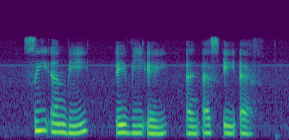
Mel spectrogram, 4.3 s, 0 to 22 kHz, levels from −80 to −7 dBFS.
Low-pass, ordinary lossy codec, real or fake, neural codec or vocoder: 7.2 kHz; none; real; none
